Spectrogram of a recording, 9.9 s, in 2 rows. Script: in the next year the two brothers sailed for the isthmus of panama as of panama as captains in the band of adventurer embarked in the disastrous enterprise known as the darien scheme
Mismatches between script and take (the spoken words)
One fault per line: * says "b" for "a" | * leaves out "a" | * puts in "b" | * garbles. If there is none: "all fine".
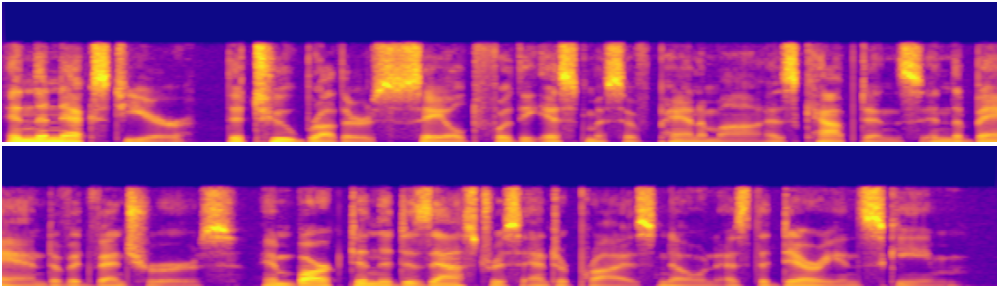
* leaves out "of panama as"
* says "adventurers" for "adventurer"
